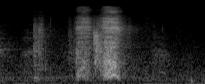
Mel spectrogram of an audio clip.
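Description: A man sniffing at a drink in a glass: a short sniff, then a longer, stronger one about a second in.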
